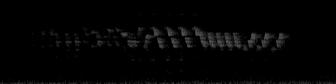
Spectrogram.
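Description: A bird clock plays a house wren call, a faint, rapid bubbling chirp trill lasting nearly three seconds over soft room noise.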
